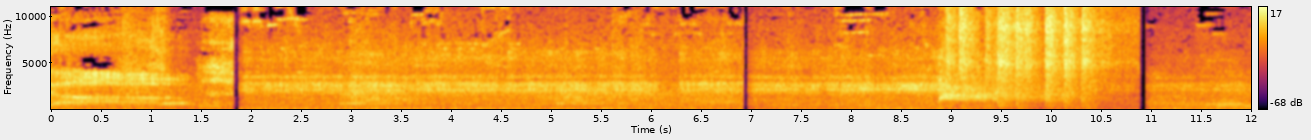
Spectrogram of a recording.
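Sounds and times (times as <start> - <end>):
hall noise: 0.0 - 12.0.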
